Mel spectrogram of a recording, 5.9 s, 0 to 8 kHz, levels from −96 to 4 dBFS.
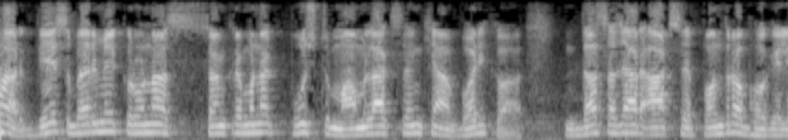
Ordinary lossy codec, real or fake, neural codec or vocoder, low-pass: Opus, 64 kbps; real; none; 7.2 kHz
